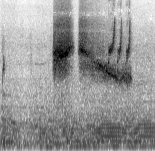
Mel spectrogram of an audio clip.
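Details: A very tame captive blue-winged minla gives a short harsh rasp, then a high, buzzy phrase that slides steadily downward with a few quick upward flicks near its end.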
